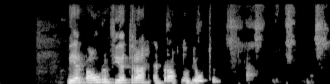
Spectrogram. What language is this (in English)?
Icelandic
